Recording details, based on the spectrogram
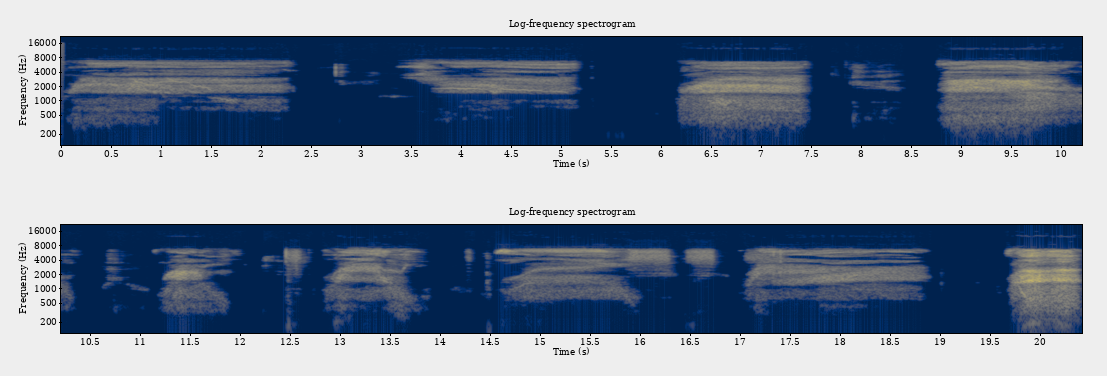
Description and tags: Xenomorph noises two
Alien, creepy, weird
